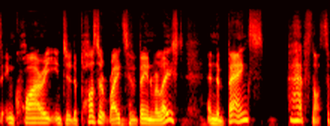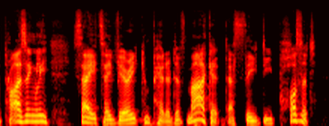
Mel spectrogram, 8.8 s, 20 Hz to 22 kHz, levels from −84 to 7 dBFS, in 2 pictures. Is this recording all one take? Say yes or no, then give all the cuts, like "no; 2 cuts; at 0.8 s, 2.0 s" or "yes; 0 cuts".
yes; 0 cuts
